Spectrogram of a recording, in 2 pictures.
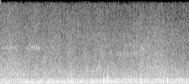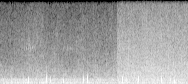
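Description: Footsteps patter softly across grass.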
